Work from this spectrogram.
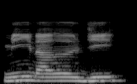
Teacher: hati-hati ketika membaca huruf lam yang berharakat sukun jangan dipantulkan karena huruf lam ini nggak memiliki sifat Qalqalah jadi jangan dipantul-pantulin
